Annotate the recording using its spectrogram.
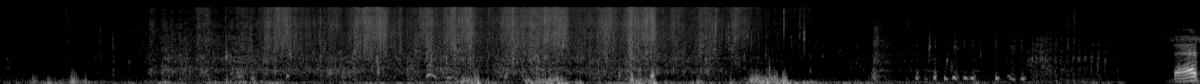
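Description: Water splashing and sloshing in a plastic water tub as a horse plays in it with its head, throwing water out of the tub in uneven surges for several seconds before dying down.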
